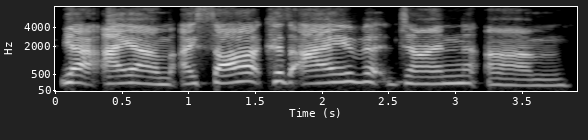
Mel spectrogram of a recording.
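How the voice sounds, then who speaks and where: A woman's voice: medium pitch, extremely slow, pushed and bright, smooth, no echo. A woman being interviewed as a guest, chatting casually in a scattered, enthusiastic way and peppering her sentences with "like". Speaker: guest, voice actor.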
